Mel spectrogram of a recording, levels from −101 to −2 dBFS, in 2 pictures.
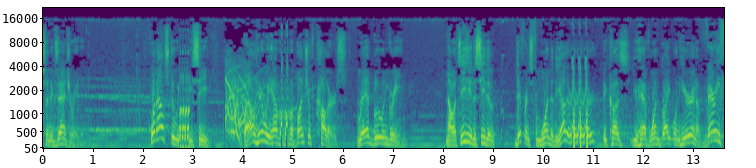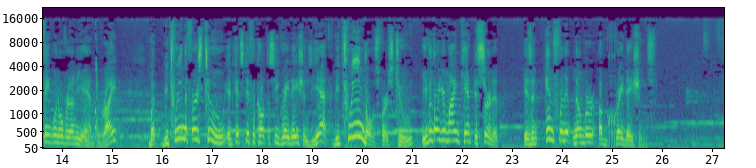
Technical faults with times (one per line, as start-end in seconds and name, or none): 2.71-2.93 repeated frames
4.74-4.95 repeated frames
9.16-9.24 repeated frames
10.57-10.96 repeated frames
14.64-14.77 repeated frames
24.91-25.08 repeated frames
